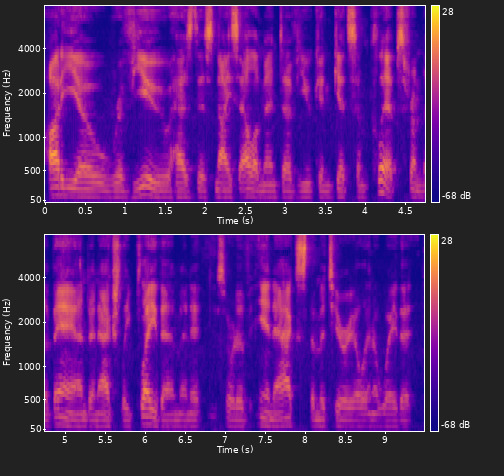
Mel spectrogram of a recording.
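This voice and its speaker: Man, lowish voice, measured, thoughtful, hedging, podcast guest. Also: fairly even intonation. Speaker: guest, instructor. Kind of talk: podcast interview talk.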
